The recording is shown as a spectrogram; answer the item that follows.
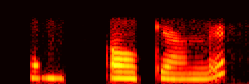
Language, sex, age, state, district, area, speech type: Telugu, female, 18-30, Telangana, Suryapet, urban, conversation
